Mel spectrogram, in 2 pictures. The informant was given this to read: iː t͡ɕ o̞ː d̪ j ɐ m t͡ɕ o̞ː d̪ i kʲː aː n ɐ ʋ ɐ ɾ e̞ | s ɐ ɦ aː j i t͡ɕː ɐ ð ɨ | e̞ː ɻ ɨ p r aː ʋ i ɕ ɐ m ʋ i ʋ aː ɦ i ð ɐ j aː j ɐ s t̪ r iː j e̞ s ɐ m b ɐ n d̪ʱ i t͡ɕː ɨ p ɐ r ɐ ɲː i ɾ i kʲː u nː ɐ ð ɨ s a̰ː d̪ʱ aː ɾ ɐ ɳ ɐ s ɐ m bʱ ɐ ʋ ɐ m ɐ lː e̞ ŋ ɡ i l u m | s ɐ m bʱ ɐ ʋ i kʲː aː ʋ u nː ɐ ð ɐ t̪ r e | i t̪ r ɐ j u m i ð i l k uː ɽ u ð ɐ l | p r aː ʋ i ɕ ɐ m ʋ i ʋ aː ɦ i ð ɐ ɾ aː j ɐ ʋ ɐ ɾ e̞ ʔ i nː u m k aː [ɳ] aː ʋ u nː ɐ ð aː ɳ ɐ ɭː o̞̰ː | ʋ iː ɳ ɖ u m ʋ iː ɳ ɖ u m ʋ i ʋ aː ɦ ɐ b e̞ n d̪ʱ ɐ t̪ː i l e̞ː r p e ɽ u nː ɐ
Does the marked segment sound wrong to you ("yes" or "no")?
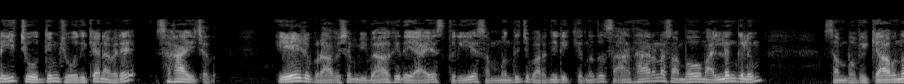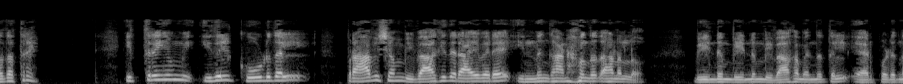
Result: no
